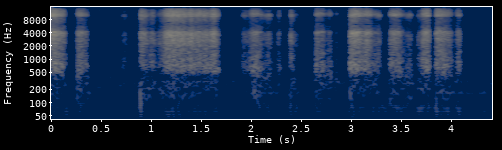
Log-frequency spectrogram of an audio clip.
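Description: A sharpened graphite pencil scratches and rubs across a lined notebook page while writing. The dry, bright scratching comes in short strokes and longer sustained rubs separated by brief pauses. It is quiet with almost no low end.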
